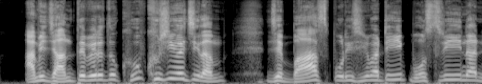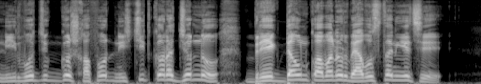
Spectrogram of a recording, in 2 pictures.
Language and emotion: Bengali, happy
